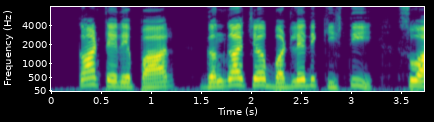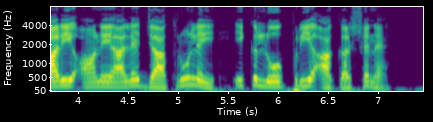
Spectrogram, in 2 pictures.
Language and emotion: Dogri, neutral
